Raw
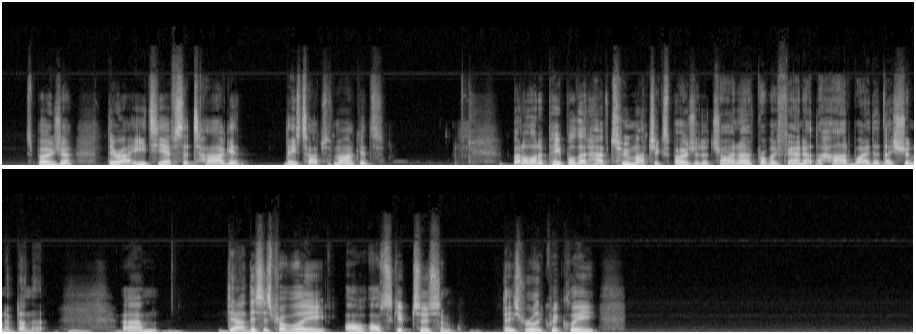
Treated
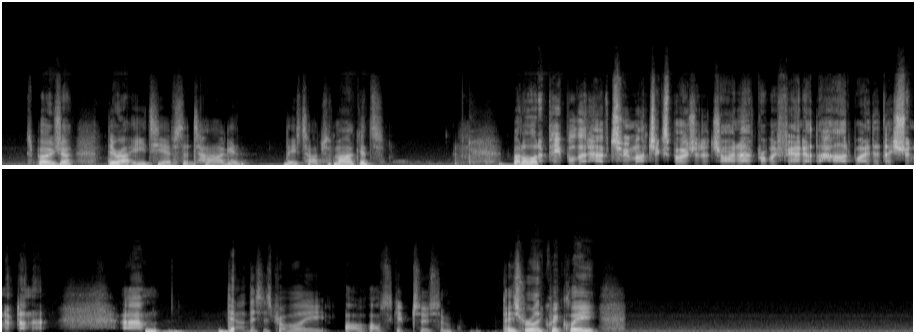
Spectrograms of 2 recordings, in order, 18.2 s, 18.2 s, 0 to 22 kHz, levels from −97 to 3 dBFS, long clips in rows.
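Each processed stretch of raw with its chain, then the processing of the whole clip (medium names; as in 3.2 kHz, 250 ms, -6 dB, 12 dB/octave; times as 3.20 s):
1.26–3.25 s: high-pass 48 Hz + compression 8:1, threshold -27 dBFS
5.36–10.57 s: high-pass 980 Hz 24 dB/octave + tilt EQ +2.5 dB/octave
11.44–14.19 s: amplifier tone stack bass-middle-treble 5-5-5 + compression 3:1, threshold -40 dBFS + transient shaper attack +11 dB, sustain -5 dB
whole clip: comb 4.3 ms, depth 45%; level-controlled noise filter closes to 1.7 kHz, open at -14.5 dBFS; compression 1.5:1, threshold -47 dBFS; trim +5.5 dB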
